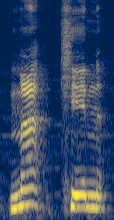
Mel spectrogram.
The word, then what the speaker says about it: Machina: I mean, so in response to the Machina question, Machina is the correct pronunciation. It comes from the old Greek phrase Deus Ex Machina, meaning God from the machine.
